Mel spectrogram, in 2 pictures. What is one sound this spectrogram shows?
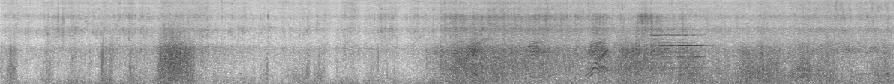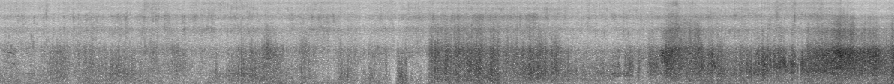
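Strong wind gusts roar across the microphone outdoors.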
